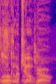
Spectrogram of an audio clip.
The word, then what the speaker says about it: Loco X Joe: Loco X Joe, I think it's just Loco Joe. You don't pronounce the X in that case.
